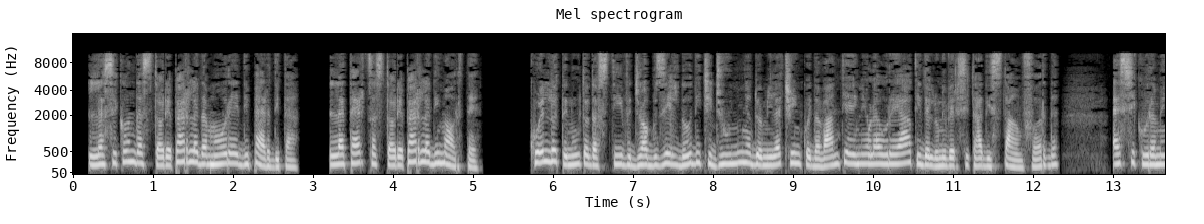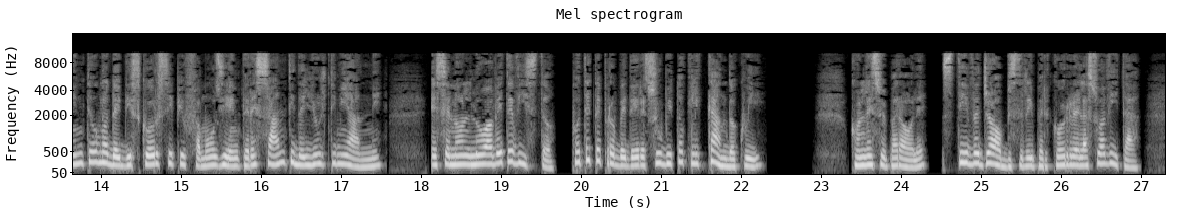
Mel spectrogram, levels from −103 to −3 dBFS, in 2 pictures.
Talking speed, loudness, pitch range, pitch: 135 wpm, -23 LUFS, 175-220 Hz, 200 Hz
